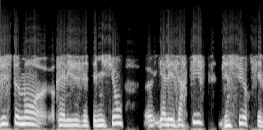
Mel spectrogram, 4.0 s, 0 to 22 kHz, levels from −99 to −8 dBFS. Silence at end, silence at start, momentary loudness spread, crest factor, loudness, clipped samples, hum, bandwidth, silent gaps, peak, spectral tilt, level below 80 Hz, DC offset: 0 s; 0 s; 7 LU; 12 dB; -21 LUFS; under 0.1%; none; 6.8 kHz; none; -8 dBFS; -8 dB/octave; -56 dBFS; 0.6%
